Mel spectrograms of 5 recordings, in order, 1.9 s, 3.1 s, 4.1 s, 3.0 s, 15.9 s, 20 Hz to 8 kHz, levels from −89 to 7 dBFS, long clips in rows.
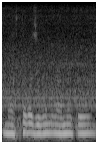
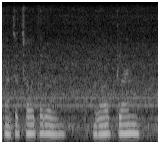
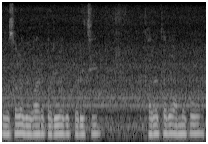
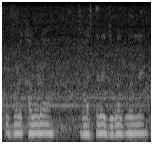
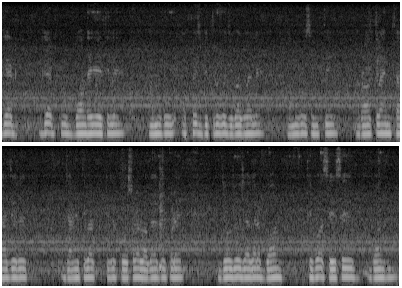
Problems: none marked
